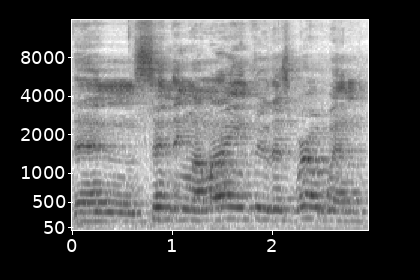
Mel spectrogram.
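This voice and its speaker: Noticeable background noise runs under the clip. A man with a high pitch speaks at a fairly slow pace. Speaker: spoken word poet. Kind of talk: poetry slam performance. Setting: live event. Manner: emotional, intense.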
